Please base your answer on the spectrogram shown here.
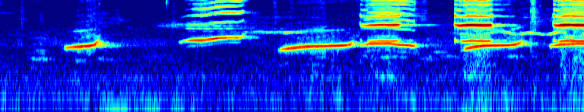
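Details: Talking Indian ringneck parrot in a cage produces loud, clear whistled phrases, some long and level, others bending upward, with harsher, buzzier tones in the last second; no background noise.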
